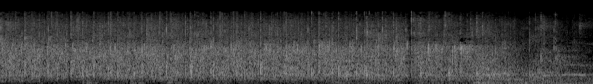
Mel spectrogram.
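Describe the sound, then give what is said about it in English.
Applause for the actors after a scripture drama at a church service: steady, full clapping from many people that continues throughout and fades slightly at the end. “A round of applause to our actors.”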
